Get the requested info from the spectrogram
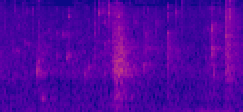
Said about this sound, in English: I'm just pouring it over ice, if you're wondering. You can probably hear that.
